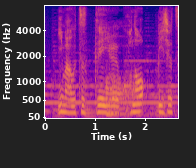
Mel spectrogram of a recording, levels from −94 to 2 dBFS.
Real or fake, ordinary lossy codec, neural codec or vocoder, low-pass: real; none; none; none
